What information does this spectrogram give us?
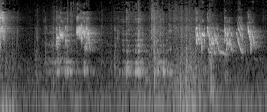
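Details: Pet budgerigar chirping in short scratchy bursts, with squeaky notes around the middle of the short recording and quieter chatter between them.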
